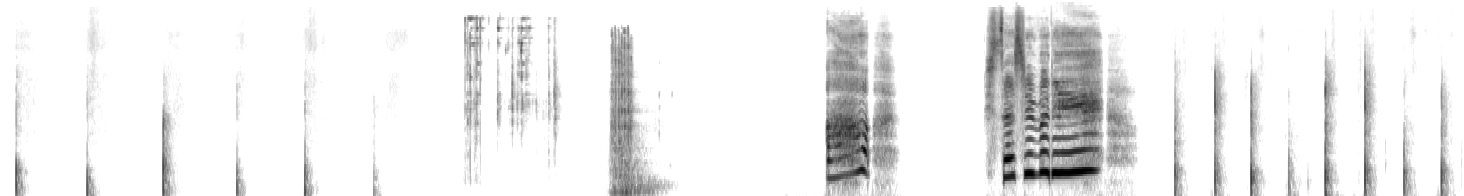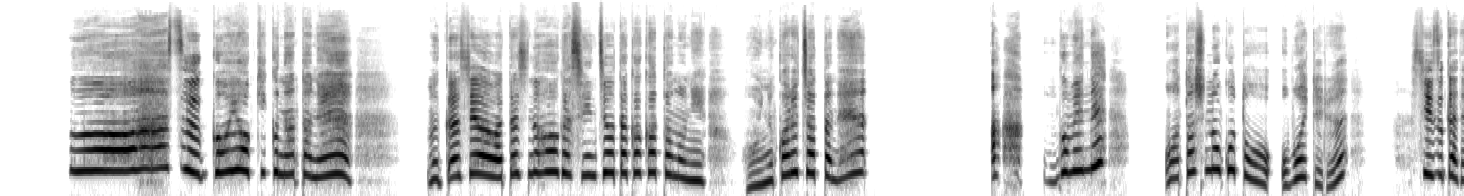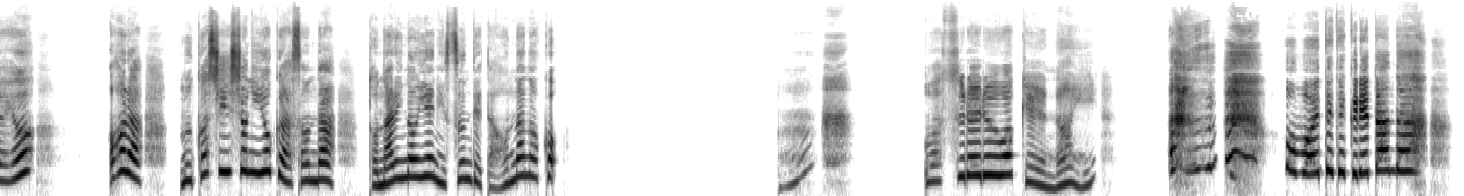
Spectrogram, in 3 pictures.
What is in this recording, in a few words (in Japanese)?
本編（SEあり）, ASMR; 【人妻催眠NTR】僕の方が先に好きだったから催眠寝取りで僕のもの【結婚した隣の家のお姉さんを催眠で僕のものにしてみた】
